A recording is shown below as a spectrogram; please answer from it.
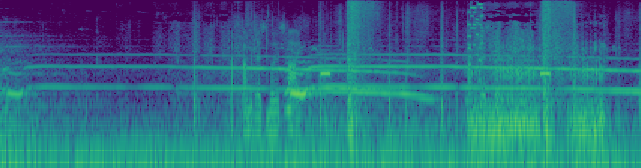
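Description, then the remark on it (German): Several long, steady wolf howls in a video game overlap and slowly glide in pitch, holding on for seconds, with a voice talking and a few sharp bursts of noise. “So, wo sind jetzt diese Wölfe?”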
